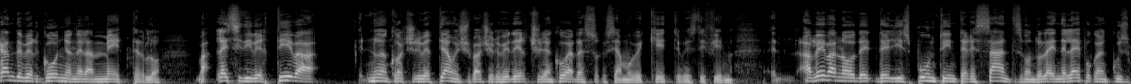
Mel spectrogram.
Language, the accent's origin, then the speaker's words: Italian; Umbria, Italy; io sono umbro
